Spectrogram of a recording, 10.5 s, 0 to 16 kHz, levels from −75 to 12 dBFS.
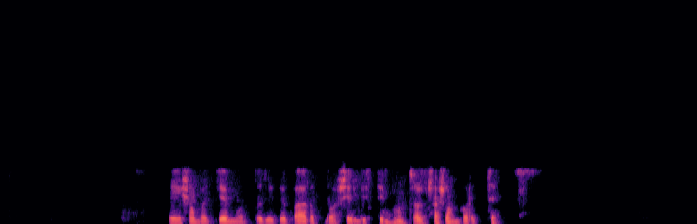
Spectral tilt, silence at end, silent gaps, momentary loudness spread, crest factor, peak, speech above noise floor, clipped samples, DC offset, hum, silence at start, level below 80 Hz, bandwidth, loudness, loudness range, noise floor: -11 dB/octave; 2.55 s; none; 11 LU; 22 dB; -2 dBFS; over 69 dB; under 0.1%; under 0.1%; none; 2.55 s; -62 dBFS; 4.4 kHz; -21 LUFS; 8 LU; under -90 dBFS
